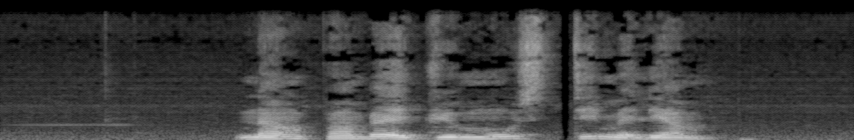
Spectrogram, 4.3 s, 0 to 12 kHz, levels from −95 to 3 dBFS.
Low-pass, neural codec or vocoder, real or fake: 10.8 kHz; vocoder, 48 kHz, 128 mel bands, Vocos; fake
